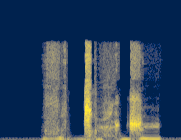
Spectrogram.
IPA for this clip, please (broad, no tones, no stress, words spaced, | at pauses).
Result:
zɐɡ͡ǀəħɖ͡ʐi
